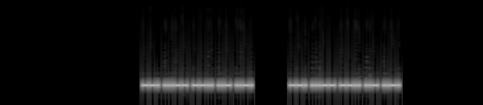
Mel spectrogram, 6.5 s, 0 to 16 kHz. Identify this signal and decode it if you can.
Morse code, heard as a keyed tone, about 53 wpm, 700 Hz. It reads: G3ZUF G3ZUF
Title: DXCC-100 Call Signs - 5 Characters - Repeated 2x - 50wpm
